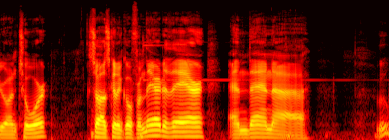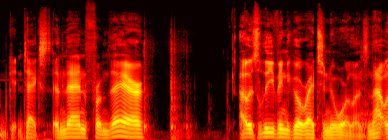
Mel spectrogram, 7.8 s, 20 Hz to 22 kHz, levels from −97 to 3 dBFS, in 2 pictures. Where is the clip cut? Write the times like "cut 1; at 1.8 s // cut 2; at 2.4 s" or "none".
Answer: none

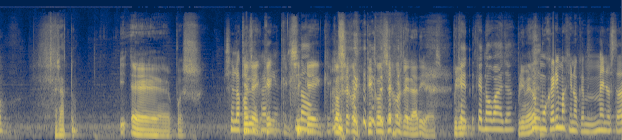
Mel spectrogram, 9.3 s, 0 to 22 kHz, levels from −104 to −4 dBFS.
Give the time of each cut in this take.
cut 1; at 8.1 s

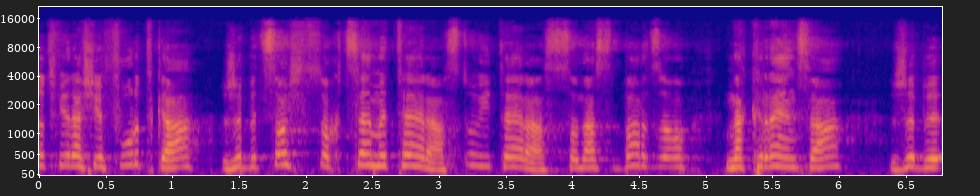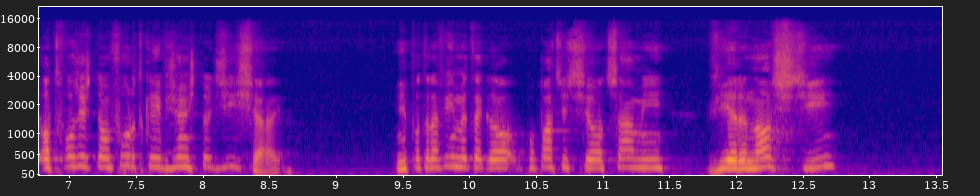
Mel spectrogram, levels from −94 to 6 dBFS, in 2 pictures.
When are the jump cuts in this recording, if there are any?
none

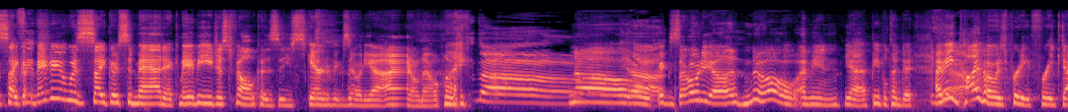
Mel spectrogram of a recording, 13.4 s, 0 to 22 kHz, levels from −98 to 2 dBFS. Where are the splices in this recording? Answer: none

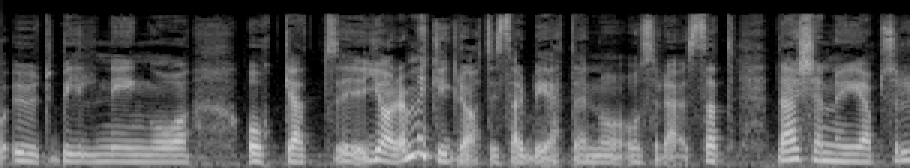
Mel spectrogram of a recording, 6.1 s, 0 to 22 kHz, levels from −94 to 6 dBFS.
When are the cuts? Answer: none

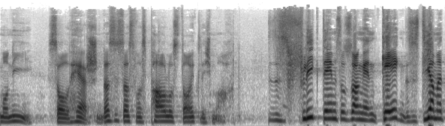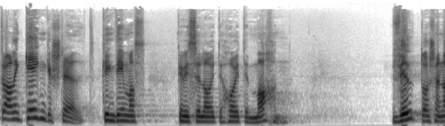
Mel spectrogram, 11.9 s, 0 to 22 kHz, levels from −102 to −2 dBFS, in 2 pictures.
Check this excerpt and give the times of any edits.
cut 1; at 3.6 s // cut 2; at 7.2 s

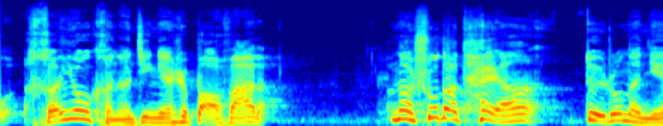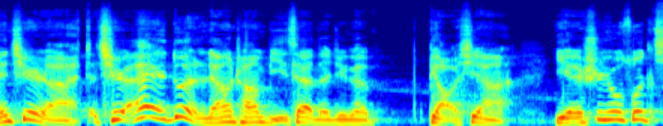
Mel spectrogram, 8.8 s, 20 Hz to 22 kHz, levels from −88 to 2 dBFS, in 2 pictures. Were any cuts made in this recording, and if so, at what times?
cut 1; at 2.5 s

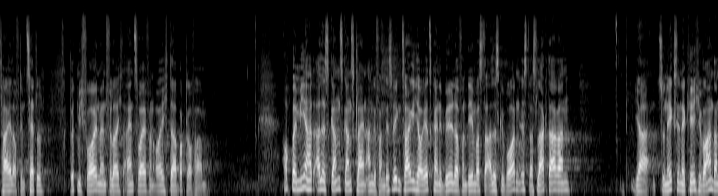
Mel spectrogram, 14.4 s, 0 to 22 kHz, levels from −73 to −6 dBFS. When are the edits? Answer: cut 1; at 10.5 s // cut 2; at 12.5 s

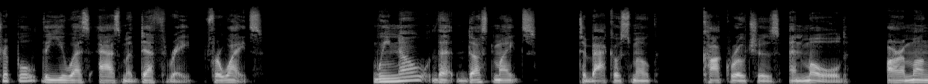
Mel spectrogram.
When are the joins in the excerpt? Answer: cut 1; at 5.6 s

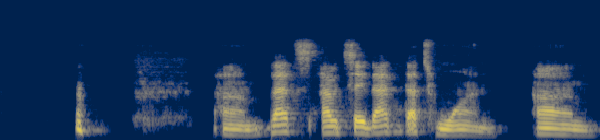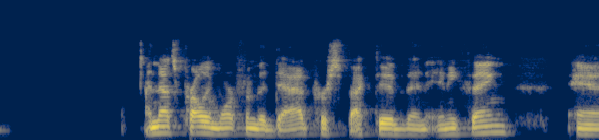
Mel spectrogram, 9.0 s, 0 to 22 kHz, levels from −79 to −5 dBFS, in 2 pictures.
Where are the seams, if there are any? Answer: cut 1; at 2.0 s

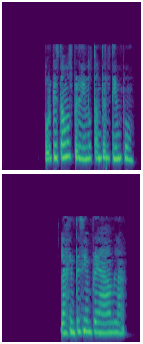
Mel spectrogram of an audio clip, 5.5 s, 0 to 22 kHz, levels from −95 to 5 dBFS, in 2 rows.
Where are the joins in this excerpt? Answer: cut 1; at 3.9 s

